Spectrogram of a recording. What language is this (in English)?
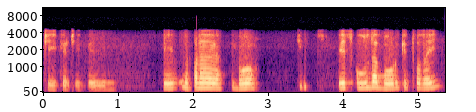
Punjabi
